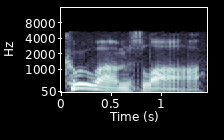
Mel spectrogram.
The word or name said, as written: Coulomb's law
